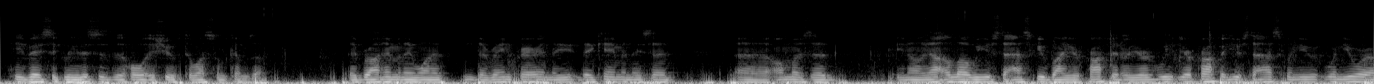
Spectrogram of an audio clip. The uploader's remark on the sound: Visiting the Sacred Places - 06 (poor audio quality -sorry-).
